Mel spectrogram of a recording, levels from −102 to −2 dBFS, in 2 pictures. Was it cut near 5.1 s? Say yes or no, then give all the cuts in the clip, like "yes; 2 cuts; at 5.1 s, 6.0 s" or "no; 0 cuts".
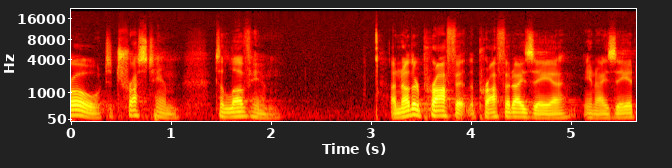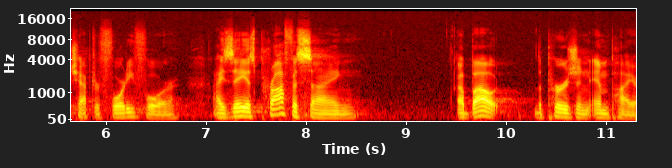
no; 2 cuts; at 3.1 s, 7.0 s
